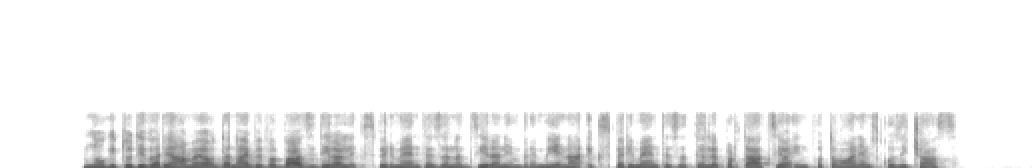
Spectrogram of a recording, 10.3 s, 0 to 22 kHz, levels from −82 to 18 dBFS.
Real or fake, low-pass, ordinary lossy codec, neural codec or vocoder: fake; 7.2 kHz; none; codec, 16 kHz, 4 kbps, FreqCodec, smaller model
